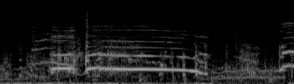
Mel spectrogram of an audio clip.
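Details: Morning crow of a rooster, a long drawn-out harmonic cry of just over a second that holds steady then drops, with a short rising note before it and soft clucks and another crow starting at the end.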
